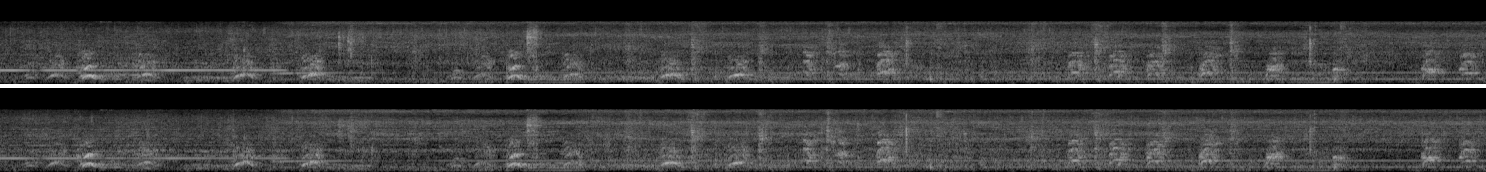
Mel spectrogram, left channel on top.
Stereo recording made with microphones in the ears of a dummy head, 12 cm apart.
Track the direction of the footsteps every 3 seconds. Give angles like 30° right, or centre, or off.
50° left, 30° left, 40° right, centre, 40° left.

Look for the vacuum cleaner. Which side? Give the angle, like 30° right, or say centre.
30° right.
